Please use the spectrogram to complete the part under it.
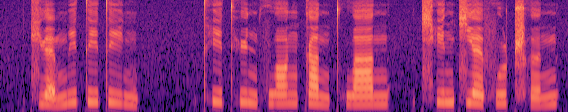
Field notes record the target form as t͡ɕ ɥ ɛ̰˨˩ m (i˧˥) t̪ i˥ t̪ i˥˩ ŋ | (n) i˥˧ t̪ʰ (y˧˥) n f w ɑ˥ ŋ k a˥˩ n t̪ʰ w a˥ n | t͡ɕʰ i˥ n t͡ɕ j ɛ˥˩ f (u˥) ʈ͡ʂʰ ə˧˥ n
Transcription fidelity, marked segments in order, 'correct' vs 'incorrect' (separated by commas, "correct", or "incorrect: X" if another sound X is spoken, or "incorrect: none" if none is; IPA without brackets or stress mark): incorrect: i˥, incorrect: t̪ʰ, incorrect: y˥˩, correct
